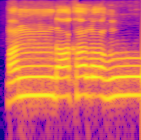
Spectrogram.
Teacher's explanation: মান বলতে গিয়ে মান আওয়াজকে নাকে তুলতে হবে। মান দা খেলাহু, দা টান হয়ে যাচ্ছে, দখলাহু, খ জাবার খ, মুখ গোল হয় না, খ, মা খ, মা মান দা দখলাহু, মান দা খালাহু, দা টান হয়ে যাচ্ছে, দখলাহু। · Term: ইজরা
